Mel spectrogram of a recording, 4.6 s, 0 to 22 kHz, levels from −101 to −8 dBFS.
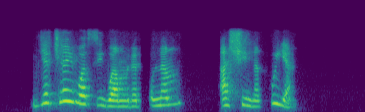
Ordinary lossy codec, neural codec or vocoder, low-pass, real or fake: Opus, 16 kbps; codec, 16 kHz, 0.8 kbps, ZipCodec; 7.2 kHz; fake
